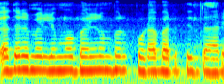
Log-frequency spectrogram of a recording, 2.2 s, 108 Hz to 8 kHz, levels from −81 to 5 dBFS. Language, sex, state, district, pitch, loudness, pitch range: Kannada, female, Karnataka, Bidar, 220 Hz, -14 LUFS, 210-220 Hz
